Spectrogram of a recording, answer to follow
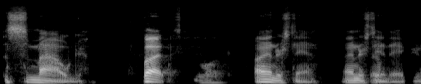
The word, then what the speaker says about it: Smaug: Smog. Seriously? I believe it's pronounced Smaug.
